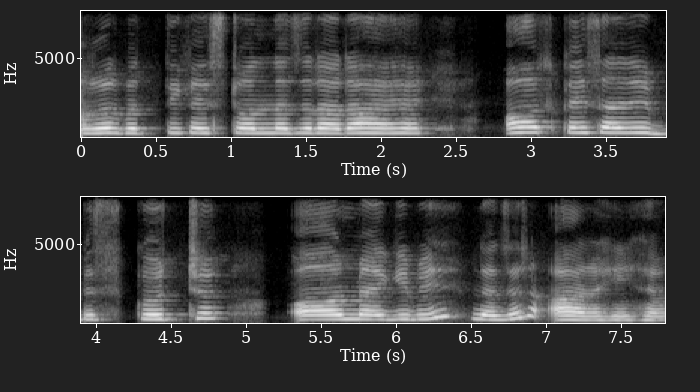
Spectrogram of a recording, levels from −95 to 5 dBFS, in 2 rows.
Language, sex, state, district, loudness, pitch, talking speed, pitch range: Hindi, female, Chhattisgarh, Korba, -15 LUFS, 295 Hz, 140 wpm, 285-315 Hz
